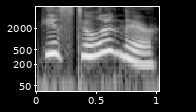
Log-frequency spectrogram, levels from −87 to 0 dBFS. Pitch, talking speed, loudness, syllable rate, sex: 325 Hz, 295 wpm, -14 LUFS, 6.8 syllables/s, female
